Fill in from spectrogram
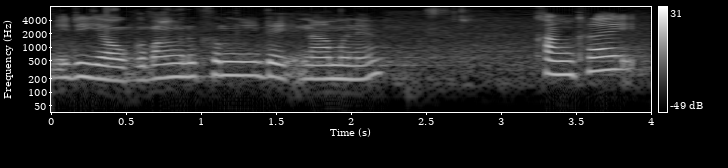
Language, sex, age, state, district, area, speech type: Bodo, female, 30-45, Assam, Chirang, urban, spontaneous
